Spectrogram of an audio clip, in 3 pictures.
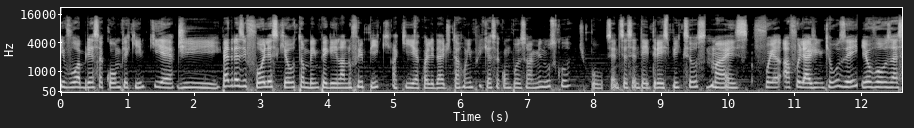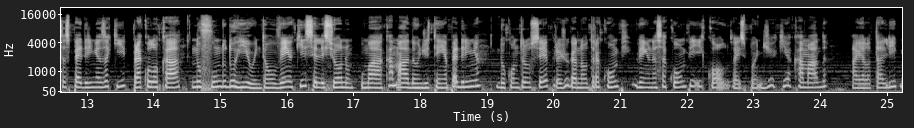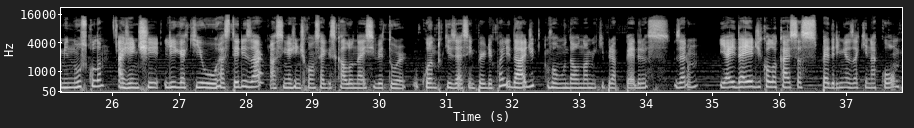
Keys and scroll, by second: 7.6 ctrl+k, 14.9 ctrl+c, 20.2 ctrl+c, 22.3 ctrl+v, 28.8 s, 33.0 Return, 33.2-34.5 typing.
